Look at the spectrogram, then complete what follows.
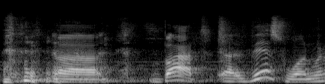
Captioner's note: and Audience laughing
